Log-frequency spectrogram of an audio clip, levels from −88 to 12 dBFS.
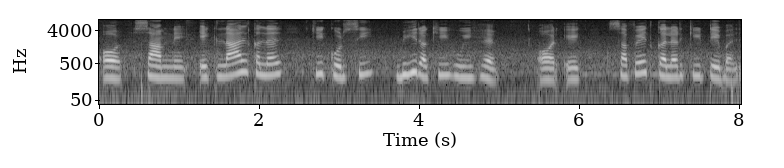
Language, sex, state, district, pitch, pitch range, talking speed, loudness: Hindi, female, Madhya Pradesh, Dhar, 220 Hz, 205-245 Hz, 135 wpm, -18 LUFS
